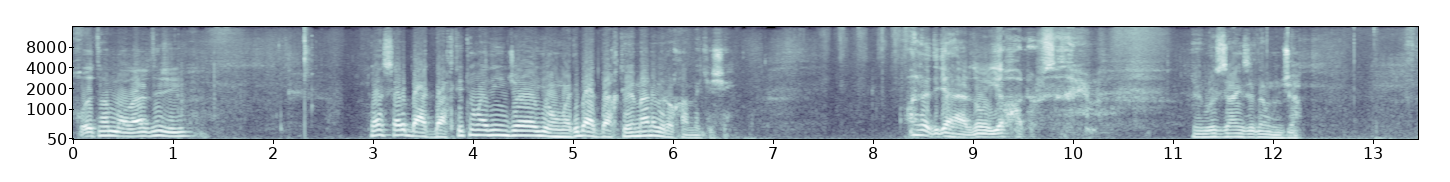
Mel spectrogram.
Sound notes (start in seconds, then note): none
